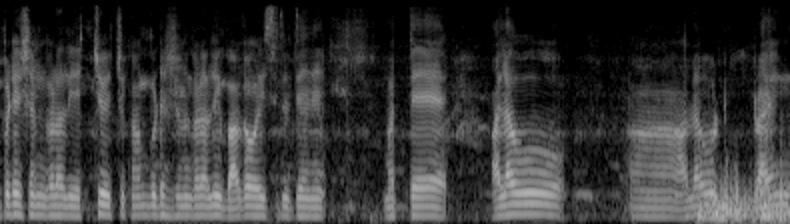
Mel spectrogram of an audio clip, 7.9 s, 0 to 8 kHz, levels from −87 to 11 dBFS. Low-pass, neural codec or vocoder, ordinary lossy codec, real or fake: 7.2 kHz; codec, 44.1 kHz, 7.8 kbps, Pupu-Codec; none; fake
